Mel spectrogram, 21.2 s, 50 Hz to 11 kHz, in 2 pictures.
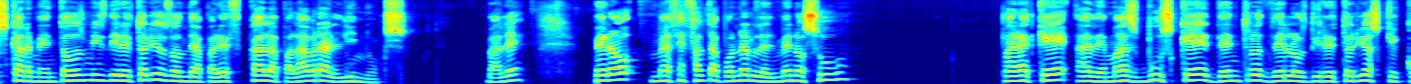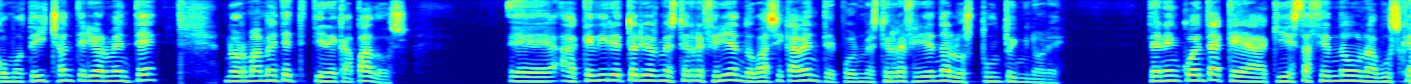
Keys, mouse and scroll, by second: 4.1 ctrl+p, 4.8-5.1 typing, 5.6 Return.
